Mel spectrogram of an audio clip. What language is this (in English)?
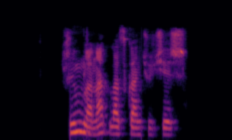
Mari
